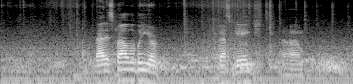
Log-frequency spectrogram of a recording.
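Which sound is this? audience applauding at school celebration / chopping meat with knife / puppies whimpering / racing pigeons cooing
racing pigeons cooing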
